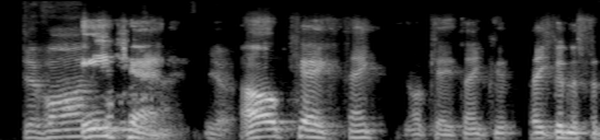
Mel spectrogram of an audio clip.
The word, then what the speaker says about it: Achane: He went out today and he said, I want you to pronounce my name, Devon Achane. Devon Achane.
